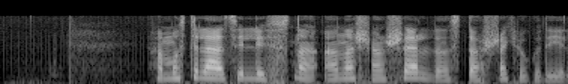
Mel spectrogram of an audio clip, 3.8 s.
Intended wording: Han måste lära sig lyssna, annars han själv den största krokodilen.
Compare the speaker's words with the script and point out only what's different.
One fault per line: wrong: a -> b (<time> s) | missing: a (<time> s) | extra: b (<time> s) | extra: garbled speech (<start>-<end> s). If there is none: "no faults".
no faults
